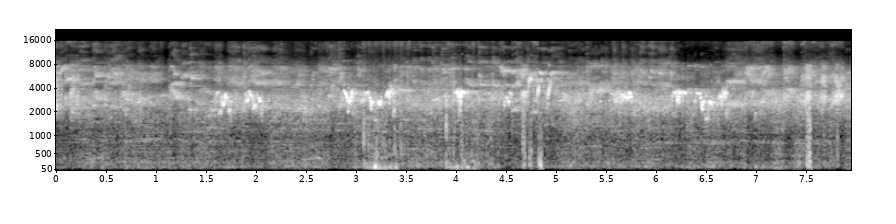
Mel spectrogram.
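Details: Captive African lovebird chicks bred at home, producing busy, overlapping high-pitched chirps and twitters throughout, with scattered louder clicks in the middle.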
